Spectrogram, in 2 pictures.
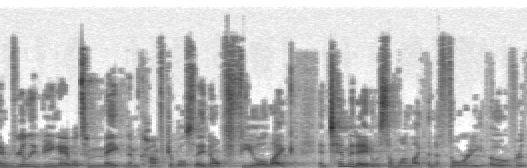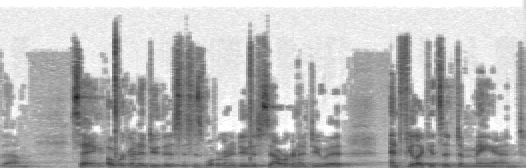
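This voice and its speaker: A woman with a Southern US accent, fairly low-pitched, talking at a very fast pace with ordinary pitch variation, amid audible room echo and noticeable background noise. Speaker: health sciences librarian. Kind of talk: lecture. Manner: conversational, informal.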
